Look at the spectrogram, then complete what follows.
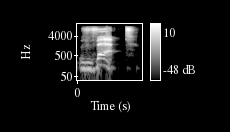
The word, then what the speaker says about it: vet: We have bet and vet. Notice there's a slight difference. One has a B sound. Bet, the other has a V sound.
